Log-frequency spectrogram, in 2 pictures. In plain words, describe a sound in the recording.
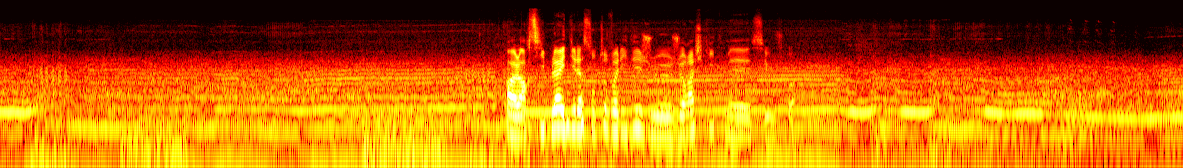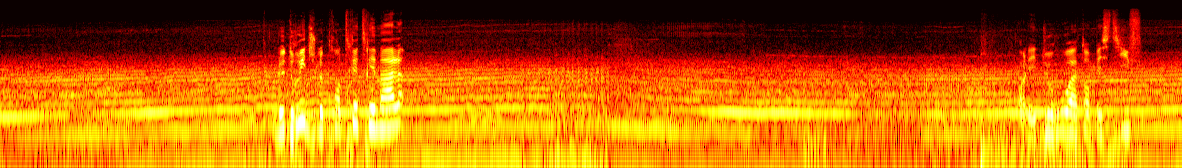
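A racing car engine drones steadily, its pitch rising and falling with the gears.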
